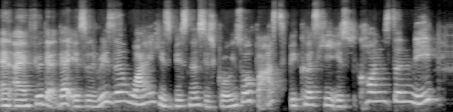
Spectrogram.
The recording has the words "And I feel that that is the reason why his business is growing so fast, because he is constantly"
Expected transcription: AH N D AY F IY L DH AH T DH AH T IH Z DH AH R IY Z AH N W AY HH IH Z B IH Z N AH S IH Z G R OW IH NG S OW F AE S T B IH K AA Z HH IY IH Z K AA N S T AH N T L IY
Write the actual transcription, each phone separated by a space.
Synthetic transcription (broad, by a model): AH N AY F IY L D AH T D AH T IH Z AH R IY Z AH N W AY HH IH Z B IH S N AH S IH S G R OW IH NG S OW F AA S T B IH K AA S HH IY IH S K AA N S T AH N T L IY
